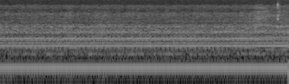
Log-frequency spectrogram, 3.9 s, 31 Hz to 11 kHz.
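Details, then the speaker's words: Indesit washing machine after clearing F05 error by removing a blockage such as straw from the drain pump: steady low hum with a faint constant tone, no rattling or grinding, drain pump spinning freely and normally, error not returning. "there you go you hear that the pump is now spinning a bit of straw there"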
